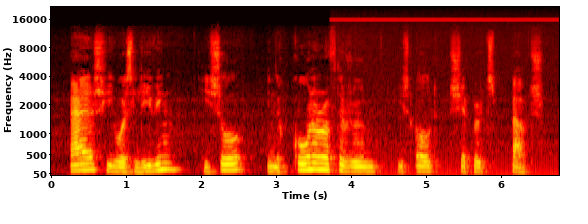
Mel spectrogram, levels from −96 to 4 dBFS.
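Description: Video or display buzz enters at 3.73 s and runs to the end at 6.78 s: a display or video cable couples into the audio, adding a 59.94 Hz field-rate buzz with hash and a thin 15.7 kHz line tone, sitting roughly 25 dB below the speech.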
